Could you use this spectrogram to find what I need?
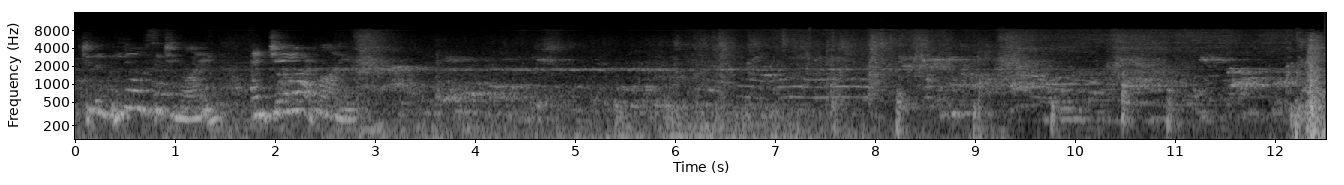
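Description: A train rumbles steadily as it rolls along the rails.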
